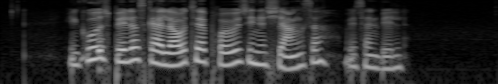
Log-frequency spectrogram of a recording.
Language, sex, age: Danish, female, 49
